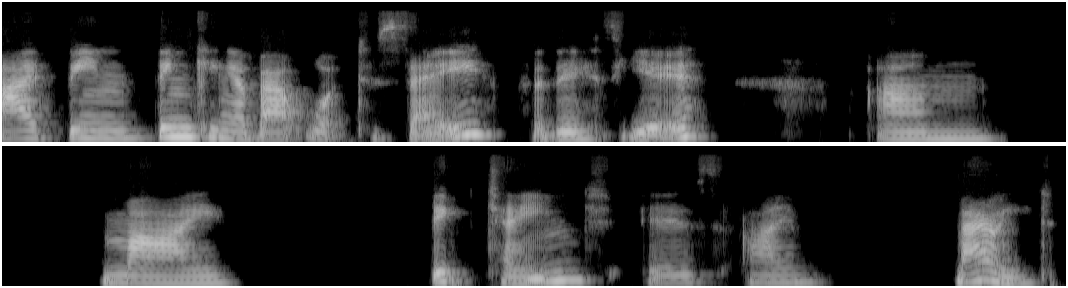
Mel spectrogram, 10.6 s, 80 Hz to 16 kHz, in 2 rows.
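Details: Adult woman, 14 years after a stroke at age 18, with post-stroke aphasia affecting speech, reading big emails, writing and numbers; speaking conversationally; aphasia.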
